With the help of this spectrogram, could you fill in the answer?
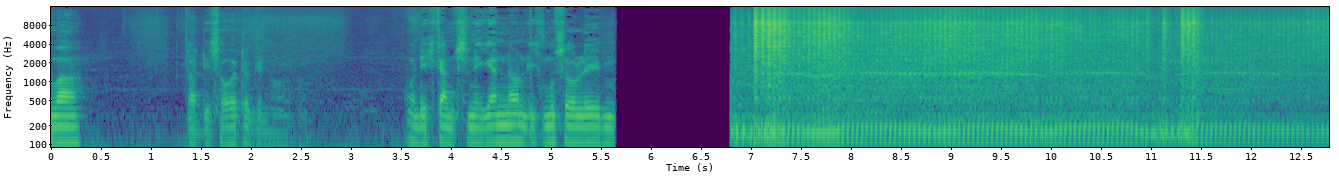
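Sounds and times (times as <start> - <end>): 
speech: 0.0 - 0.4, 1.4 - 2.5, 3.6 - 5.6
riding lawn mower engine starting and idling: 6.8 - 12.7.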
